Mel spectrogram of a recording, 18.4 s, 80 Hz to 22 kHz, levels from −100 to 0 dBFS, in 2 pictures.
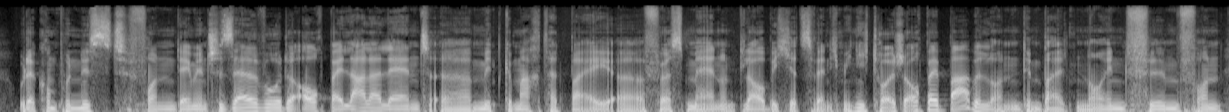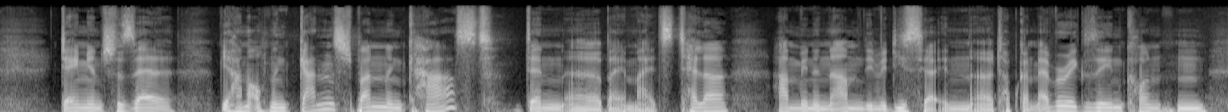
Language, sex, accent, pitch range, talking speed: German, male, German, 110-135 Hz, 210 wpm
